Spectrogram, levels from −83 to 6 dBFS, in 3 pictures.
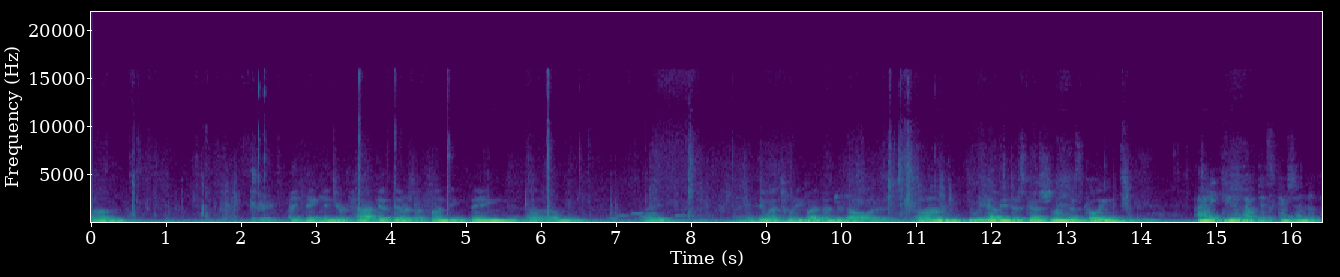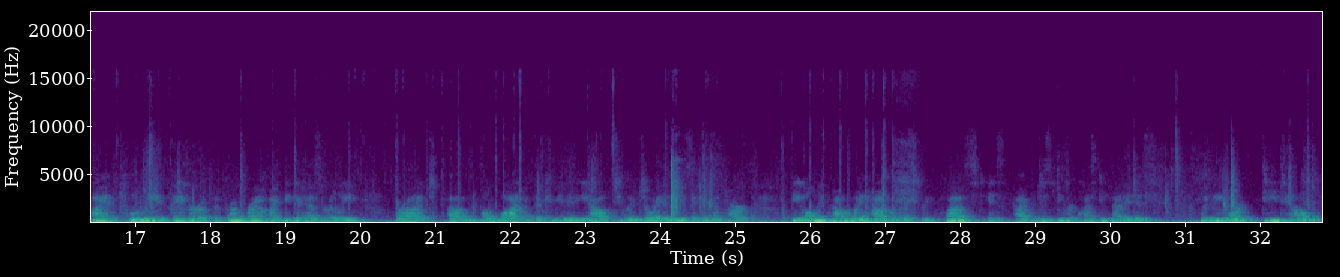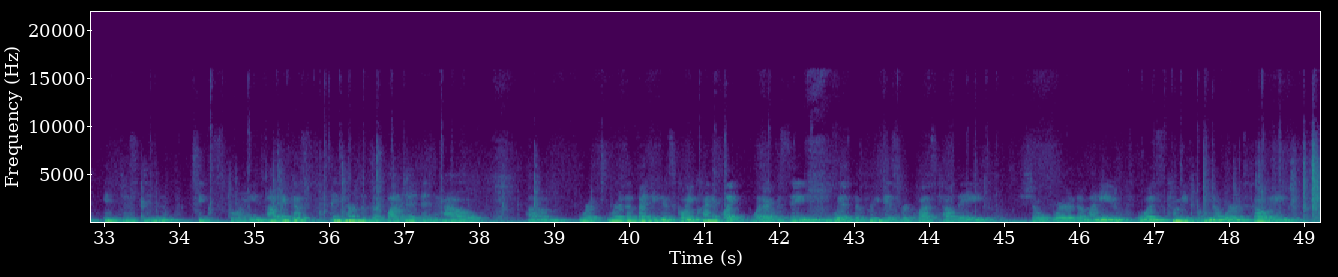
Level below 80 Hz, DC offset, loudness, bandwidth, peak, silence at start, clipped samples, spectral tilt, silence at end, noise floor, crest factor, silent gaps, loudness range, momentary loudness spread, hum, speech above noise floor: -56 dBFS; under 0.1%; -27 LUFS; 9 kHz; -8 dBFS; 0 s; under 0.1%; -8.5 dB/octave; 0 s; -47 dBFS; 18 dB; none; 11 LU; 19 LU; none; 19 dB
